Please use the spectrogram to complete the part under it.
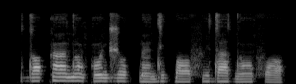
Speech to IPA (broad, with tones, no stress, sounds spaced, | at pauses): d ɔ˧ k ã˦ d ɔ̃˦˨ k ɔ̃˨˦ d͡ʒ o˦˨ k͡p ɛ̃˨ d i˧ k͡p ɔ˨ f i˨˦ d a˦ d ɔ̃˧ f ɔ˨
